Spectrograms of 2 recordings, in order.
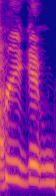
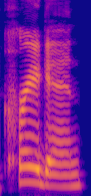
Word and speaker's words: Cregan: I will say, I get a little anxious about pronouncing Cregan. It's a Cregan. I used to think just reading it that it was Cregan, and then once they started saying Cregan, and the Craig thing is helpful. Craig is helpful that way.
